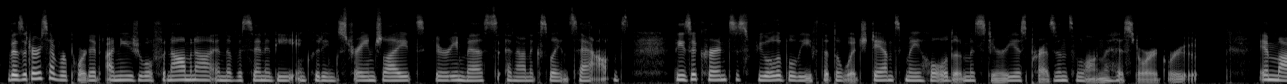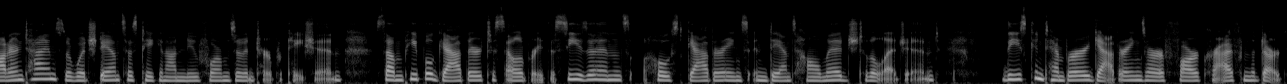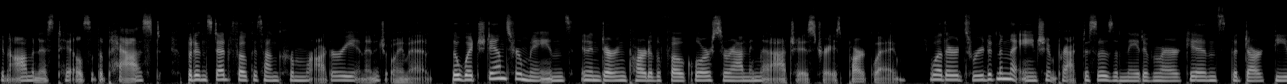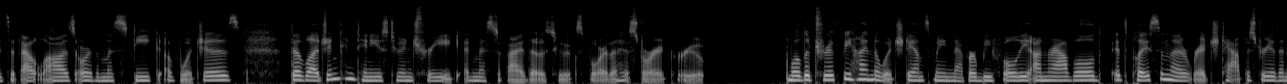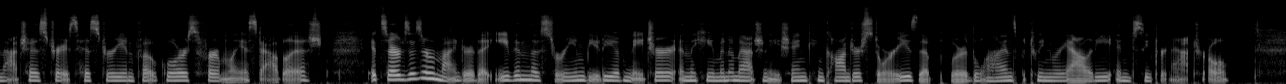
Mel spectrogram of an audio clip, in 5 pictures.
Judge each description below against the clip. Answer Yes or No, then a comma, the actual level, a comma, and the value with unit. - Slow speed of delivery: No, average, 175 wpm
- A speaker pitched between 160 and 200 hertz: Yes, medium, 185 Hz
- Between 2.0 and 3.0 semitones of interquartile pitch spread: Yes, narrow, 2.6 semitones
